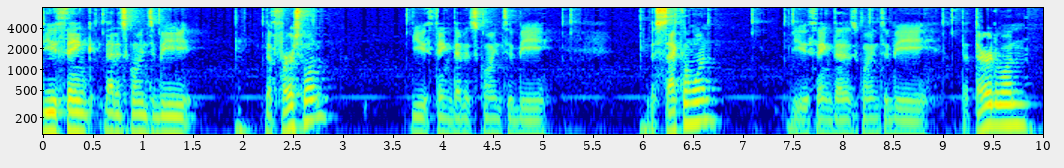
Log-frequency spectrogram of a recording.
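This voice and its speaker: A man speaks fairly slowly at a fairly low pitch, with an animated tone and very wide pitch swings. His speech has long, frequent pauses. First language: Spanish. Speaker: trading teacher. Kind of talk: tutorial. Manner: casual, animated.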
